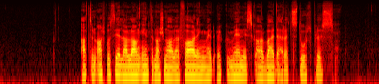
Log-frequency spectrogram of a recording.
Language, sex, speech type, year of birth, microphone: Norwegian, male, read, 1978, Sennheiser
